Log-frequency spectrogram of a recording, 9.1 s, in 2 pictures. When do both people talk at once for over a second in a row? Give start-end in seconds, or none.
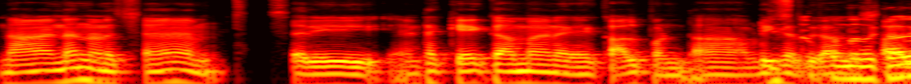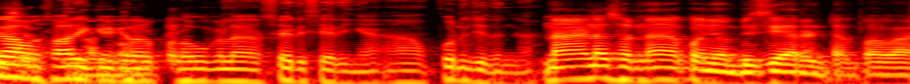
3.8-5.5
